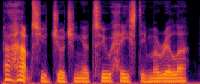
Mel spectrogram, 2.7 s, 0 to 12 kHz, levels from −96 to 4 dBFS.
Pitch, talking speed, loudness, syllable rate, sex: 125 Hz, 155 wpm, -21 LUFS, 5.3 syllables/s, male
